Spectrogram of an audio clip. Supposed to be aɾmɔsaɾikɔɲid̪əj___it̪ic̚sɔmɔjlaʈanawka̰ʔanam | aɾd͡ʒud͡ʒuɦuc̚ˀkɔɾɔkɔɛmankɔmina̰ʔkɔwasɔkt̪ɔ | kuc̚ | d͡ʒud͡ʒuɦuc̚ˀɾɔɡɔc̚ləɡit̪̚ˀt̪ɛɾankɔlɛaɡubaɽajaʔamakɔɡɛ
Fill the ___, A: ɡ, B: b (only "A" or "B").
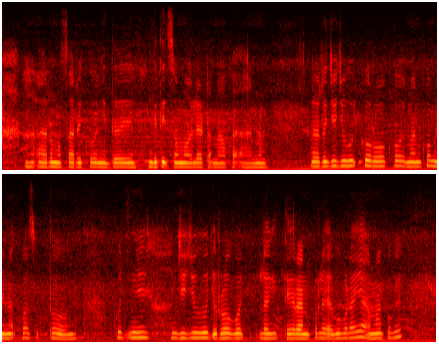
A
